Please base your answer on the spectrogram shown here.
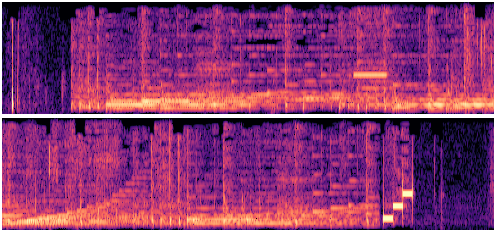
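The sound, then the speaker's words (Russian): Telephone dialing tones during an office call transfer: a steady sequence of electronic tones over a narrow phone line that runs for about ten seconds and ends with a brief louder burst. “Давайте-ка я переключу вас.”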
